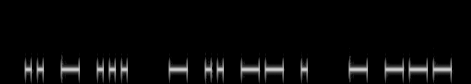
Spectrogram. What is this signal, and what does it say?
Morse code, heard as a keyed tone, about 20 wpm, 700 Hz. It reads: ITS TIME TO
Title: Sentences with 2-Word Phrases - Spoken Beginning - 20wpm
